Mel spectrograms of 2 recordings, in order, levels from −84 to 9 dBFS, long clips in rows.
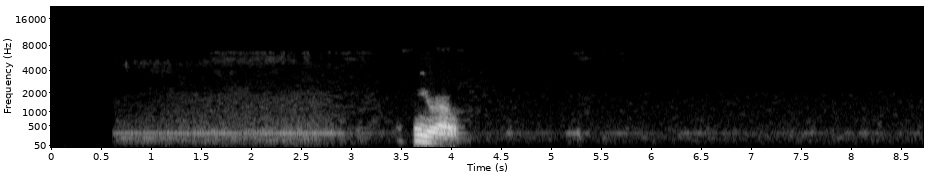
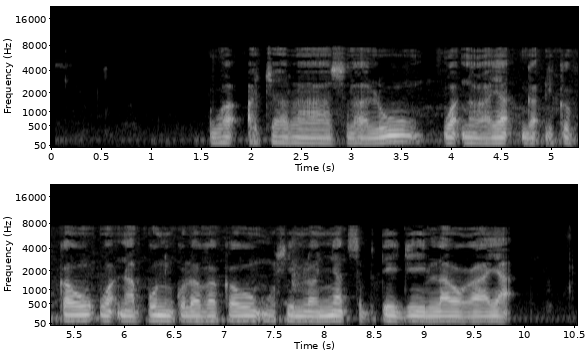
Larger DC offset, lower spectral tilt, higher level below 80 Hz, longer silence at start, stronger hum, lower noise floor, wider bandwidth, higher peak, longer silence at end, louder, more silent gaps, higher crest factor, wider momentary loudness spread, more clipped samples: neither; first, -11 dB/octave vs -6.5 dB/octave; second, -64 dBFS vs -54 dBFS; first, 3.65 s vs 1.6 s; neither; about the same, -68 dBFS vs -68 dBFS; second, 6.6 kHz vs 7.8 kHz; first, -2 dBFS vs -8 dBFS; first, 4.65 s vs 0.65 s; first, -15 LUFS vs -25 LUFS; neither; about the same, 22 dB vs 18 dB; first, 32 LU vs 9 LU; neither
